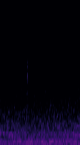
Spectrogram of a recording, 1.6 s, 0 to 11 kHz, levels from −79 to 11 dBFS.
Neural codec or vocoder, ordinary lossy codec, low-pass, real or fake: none; MP3, 96 kbps; 9.9 kHz; real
